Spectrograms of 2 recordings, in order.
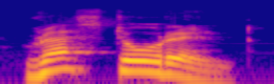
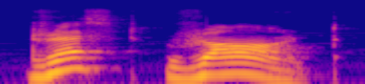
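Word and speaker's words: restaurant: student ऐसे बोलते हैं रेस्टोरेंट रेस्टोरेंट नहीं है बल्कि रेस्ट्रॉन्ट यहां पर हमने जो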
